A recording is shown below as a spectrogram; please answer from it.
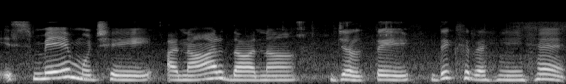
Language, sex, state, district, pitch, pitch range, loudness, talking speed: Hindi, female, Madhya Pradesh, Katni, 215 Hz, 205-265 Hz, -13 LUFS, 75 wpm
